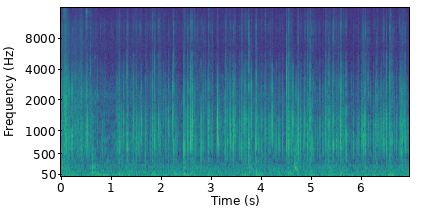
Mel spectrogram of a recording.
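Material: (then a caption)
Leather. Fingertips tap and rub the black leather on the chest and shoulder of a worn red-and-black smooth leather jacket. Dense, quick, soft taps mix with crinkly, scratchy rubbing, each tap dying out almost instantly over a low steady background hum.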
